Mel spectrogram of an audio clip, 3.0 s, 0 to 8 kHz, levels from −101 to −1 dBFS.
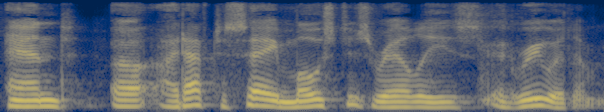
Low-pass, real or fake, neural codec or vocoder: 7.2 kHz; fake; codec, 16 kHz, 2 kbps, X-Codec, WavLM features, trained on Multilingual LibriSpeech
